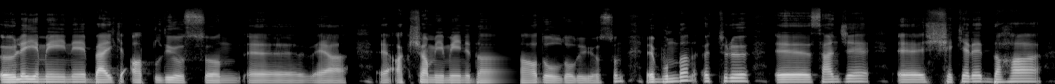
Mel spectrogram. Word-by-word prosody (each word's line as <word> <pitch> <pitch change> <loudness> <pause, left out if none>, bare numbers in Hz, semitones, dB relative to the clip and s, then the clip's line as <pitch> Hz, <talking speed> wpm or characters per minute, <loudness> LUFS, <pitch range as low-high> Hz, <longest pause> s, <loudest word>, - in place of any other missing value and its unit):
öğle 115 +2 +8
yemeğini 115 -2 +2
belki 105 -1 +3
atlıyorsun, 100 -2 -1
eee, 95 -1 -2
veya 90 -1 -2 0.5
akşam, 105 +1 0
eee, - - +2
yemeğini 100 -1 0
daha 100 0 -3
dolu 95 -2 0
dolu 90 0 -2
yiyorsun, 90 - -5 0.2
eee, 115 +1 +3
bundan 145 +9 +1
ötürü, 155 0 +1 0.3
eee, 115 0 +6
sence, 125 +4 -1 0.3
eee, 110 0 +3
şekere 135 +3 -2
daha, 135 +3 +1
110 Hz, 120 wpm, -21 LUFS, 95-125 Hz, 0.5 s, öğle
